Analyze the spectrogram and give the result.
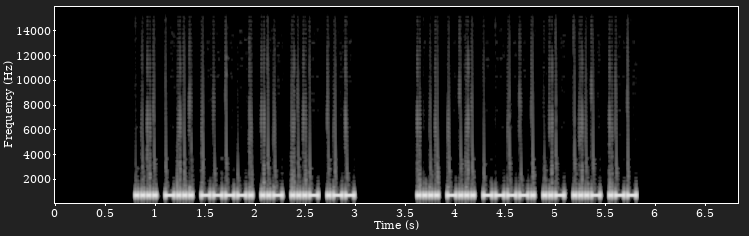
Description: Morse code, heard as a keyed tone, about 40 wpm, 700 Hz. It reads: HB9UVW HB9UVW
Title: DXCC-100 Call Signs - 6 Characters - Repeated 2x - 40wpm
